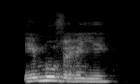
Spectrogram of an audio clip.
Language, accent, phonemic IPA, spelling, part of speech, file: French, Canada, /e.mu.vʁi.je/, émouvriez, verb, LL-Q150 (fra)-émouvriez.wav
- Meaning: second-person plural conditional of émouvoir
